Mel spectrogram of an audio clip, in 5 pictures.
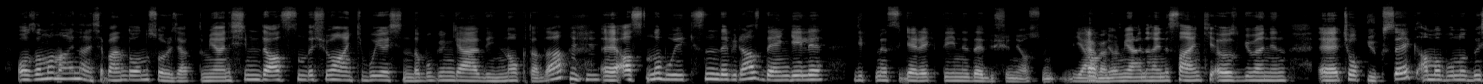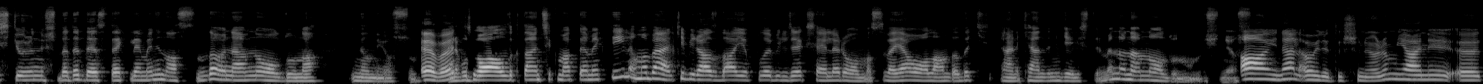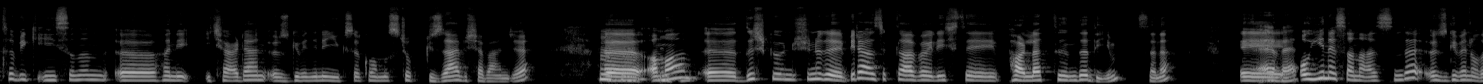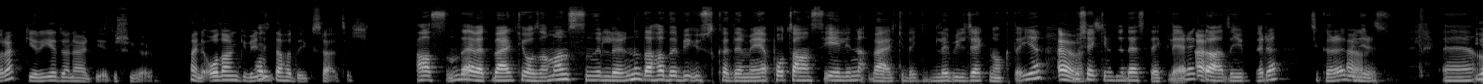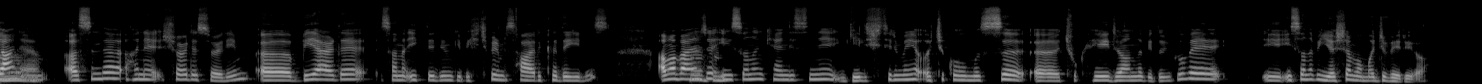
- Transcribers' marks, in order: tapping; other background noise
- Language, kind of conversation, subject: Turkish, podcast, Kendine güvenini nasıl inşa ettin ve nereden başladın?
